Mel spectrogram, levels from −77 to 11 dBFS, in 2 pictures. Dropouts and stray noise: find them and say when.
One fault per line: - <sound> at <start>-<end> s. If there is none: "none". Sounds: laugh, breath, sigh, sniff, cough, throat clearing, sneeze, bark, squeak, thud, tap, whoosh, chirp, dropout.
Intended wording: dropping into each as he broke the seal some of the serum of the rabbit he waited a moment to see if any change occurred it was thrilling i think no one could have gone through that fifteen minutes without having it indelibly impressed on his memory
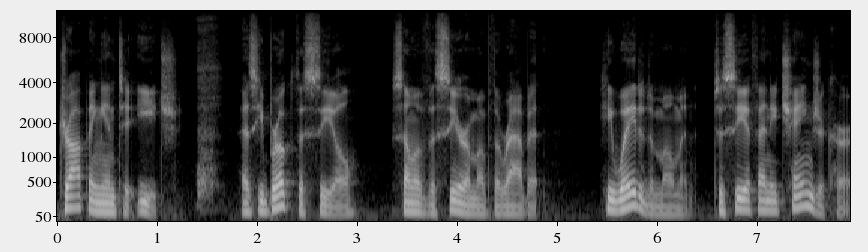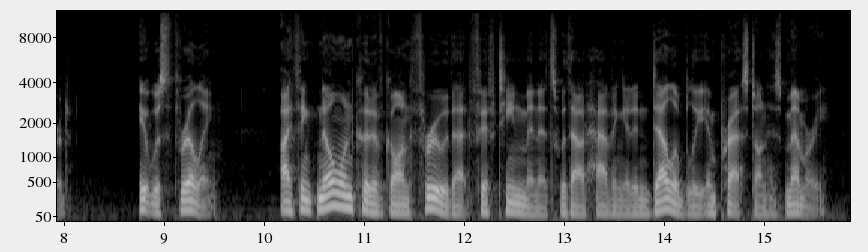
- sniff at 1.4-1.7 s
